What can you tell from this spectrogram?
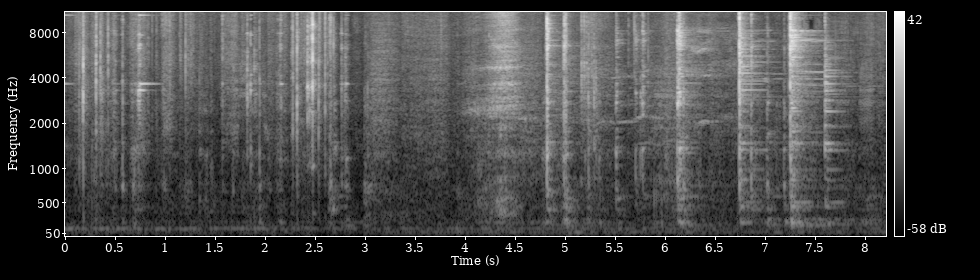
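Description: Scattered metal clicks and clinks, with a brief scrape about four seconds in, from a screwdriver working on drum brake shoes and their steel springs and hardware as they are fitted to the backing plate.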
